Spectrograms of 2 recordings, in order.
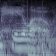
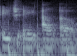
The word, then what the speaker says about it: Halo: night sky another option here is the name halo spell h-a-l-o halo i actually really love this for a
